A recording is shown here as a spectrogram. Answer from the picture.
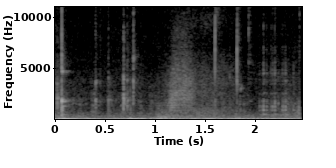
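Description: An eggshell being cracked and pulled apart by hand: a few small, sharp clicks and crackles of the shell.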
